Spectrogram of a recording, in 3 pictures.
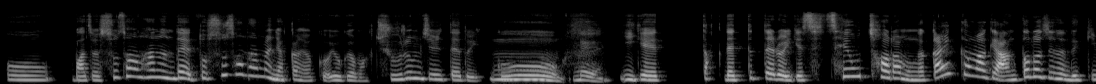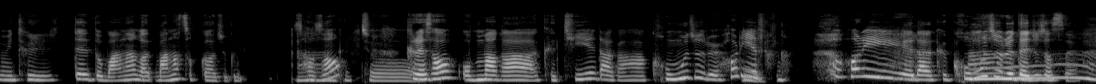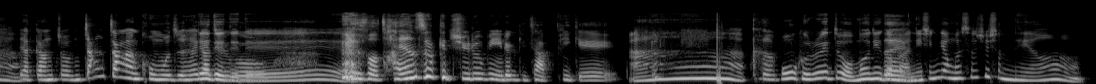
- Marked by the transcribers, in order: other background noise; laughing while speaking: "허리에다가"; gasp; drawn out: "아"; laughing while speaking: "그래서"; static; laugh
- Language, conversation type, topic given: Korean, podcast, 옷으로 체형 고민을 어떻게 보완할 수 있나요?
